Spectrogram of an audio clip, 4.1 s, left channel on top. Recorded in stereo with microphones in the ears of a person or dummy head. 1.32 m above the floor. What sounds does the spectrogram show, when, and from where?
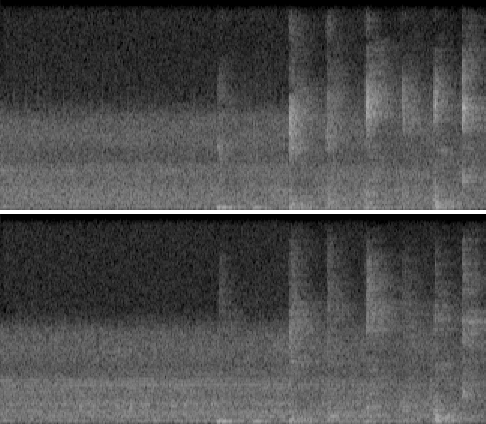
1.8 s running footsteps: 30° left (ahead or behind), 1.5 m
